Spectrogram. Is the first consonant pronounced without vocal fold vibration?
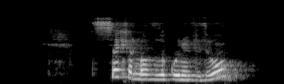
yes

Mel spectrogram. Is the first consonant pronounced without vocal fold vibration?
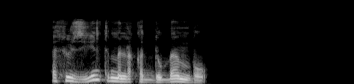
yes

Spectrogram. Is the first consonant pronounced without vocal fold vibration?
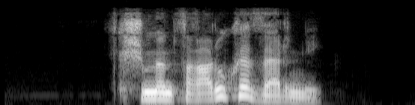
yes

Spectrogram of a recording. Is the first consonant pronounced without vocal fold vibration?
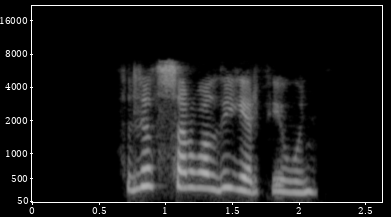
yes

